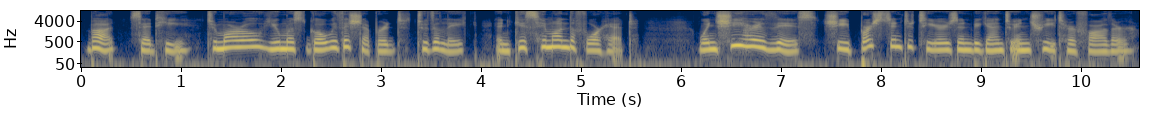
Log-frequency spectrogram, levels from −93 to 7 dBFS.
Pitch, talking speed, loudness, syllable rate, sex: 225 Hz, 195 wpm, -17 LUFS, 4.5 syllables/s, female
